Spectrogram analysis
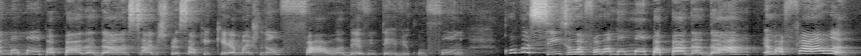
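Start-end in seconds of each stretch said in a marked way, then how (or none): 5.0-8.6 high, incredulous challenge to what was just read; puzzled, emphatic objection. Real, not acted. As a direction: push back in surprise, pitch leaping at both ends. Reage contestando a pergunta lida.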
